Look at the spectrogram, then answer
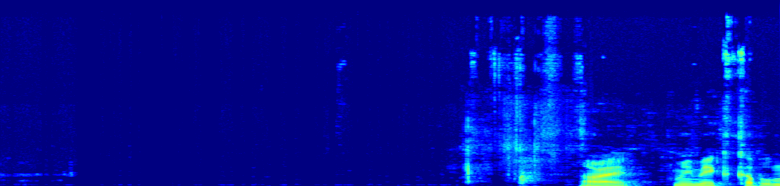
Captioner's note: turning pages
